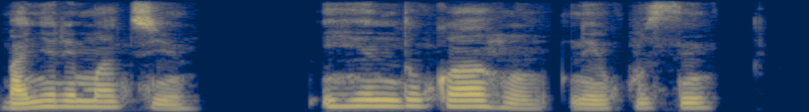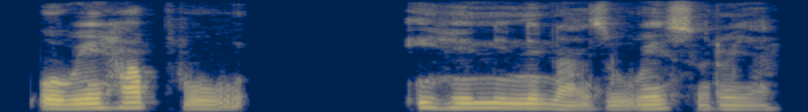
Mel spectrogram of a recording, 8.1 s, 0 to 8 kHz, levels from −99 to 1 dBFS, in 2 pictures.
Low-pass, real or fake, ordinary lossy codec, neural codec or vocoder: none; real; none; none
